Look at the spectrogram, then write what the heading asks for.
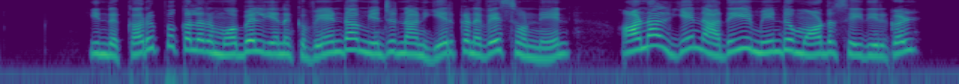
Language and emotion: Tamil, angry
